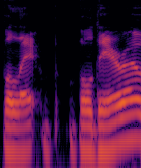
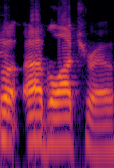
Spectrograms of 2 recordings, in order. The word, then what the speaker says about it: Balatro: Was it Boldero? Is that how you say it? Balatro. Balatro. There we go.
